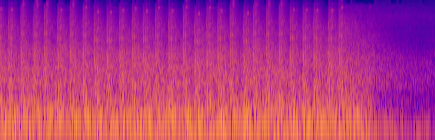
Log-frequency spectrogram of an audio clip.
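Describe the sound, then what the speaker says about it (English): A big heavy machine gun in the survival game Sunkenland fires a long, rapid, evenly spaced burst, loud and close, then the fire stops and the sound tails off into near silence. "Now we're going to go with the big heavy machine gun."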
